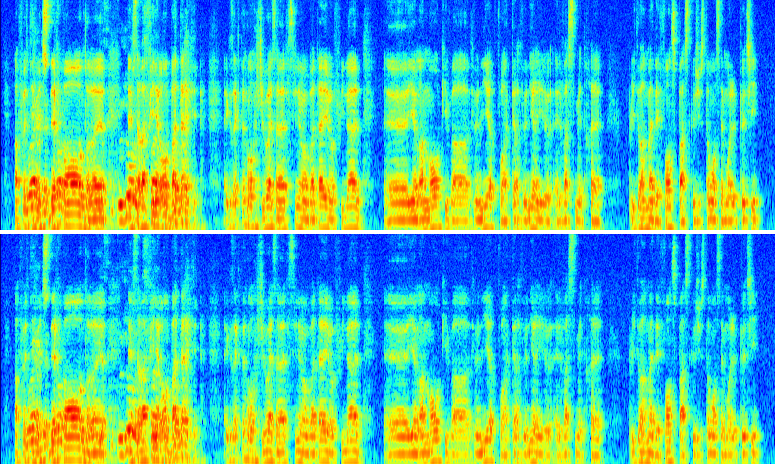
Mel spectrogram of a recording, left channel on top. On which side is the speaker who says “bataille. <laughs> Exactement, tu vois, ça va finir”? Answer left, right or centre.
Left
